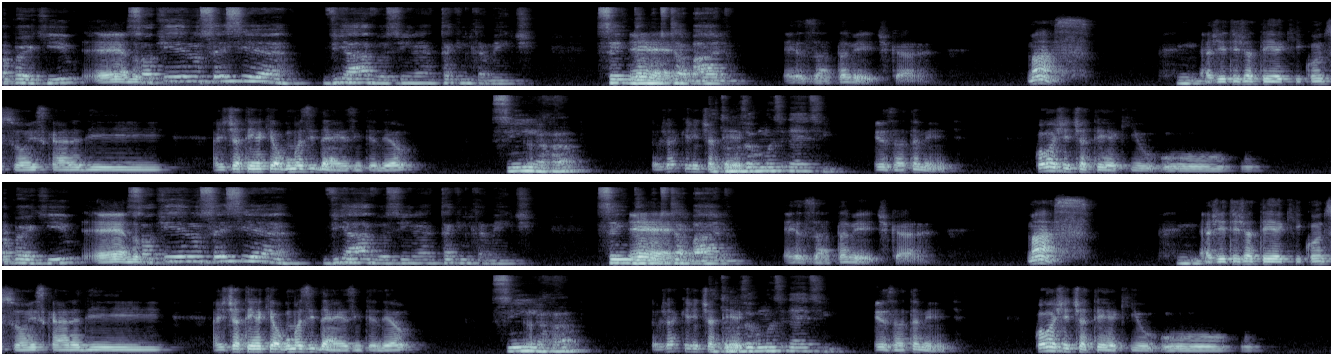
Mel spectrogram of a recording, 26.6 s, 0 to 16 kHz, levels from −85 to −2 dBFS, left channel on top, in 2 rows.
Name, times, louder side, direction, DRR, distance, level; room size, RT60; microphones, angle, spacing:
voice 1, 0.0-0.8 1.3-5.3 6.0-7.3 11.7-12.1 18.2-19.1 20.4-21.6, equal, 5° left, 0.9 m, -27 dB
voice 2, 0.9-1.4 6.3-6.8 7.8-9.3 10.3-10.9 12.0-14.9 15.4-17.4 19.8-20.7 22.0-22.7 23.6-25.8, right 2 dB, 25° right, 0.4 m, -25 dB
3.4 x 2.4 x 4.2 m
head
